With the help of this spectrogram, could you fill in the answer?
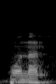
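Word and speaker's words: honour: यहाँ पे ए और एन की बात है, यहाँ पे शब्द दे रखा ऑनर, इसका उच्चारण होता है इस प्रकार से ऑनर।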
